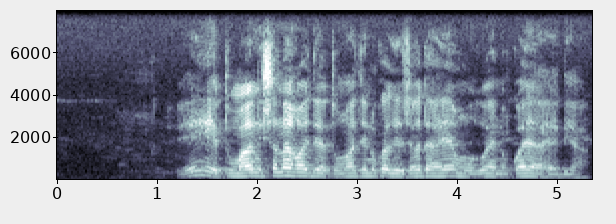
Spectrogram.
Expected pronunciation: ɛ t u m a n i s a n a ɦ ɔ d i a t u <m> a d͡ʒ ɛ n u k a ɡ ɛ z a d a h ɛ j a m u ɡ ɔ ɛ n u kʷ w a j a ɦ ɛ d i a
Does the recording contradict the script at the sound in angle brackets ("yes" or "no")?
no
